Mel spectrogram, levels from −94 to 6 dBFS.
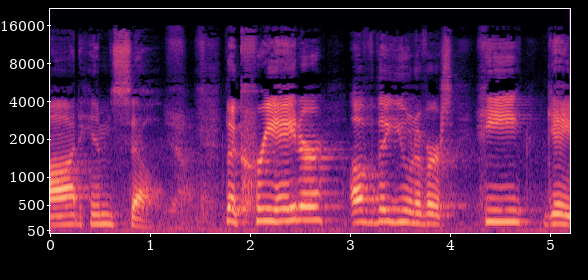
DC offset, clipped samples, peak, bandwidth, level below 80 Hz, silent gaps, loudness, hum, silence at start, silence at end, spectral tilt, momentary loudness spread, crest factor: under 0.1%; under 0.1%; 0 dBFS; 16 kHz; -44 dBFS; none; -15 LUFS; none; 0 s; 0 s; -5 dB/octave; 16 LU; 14 dB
